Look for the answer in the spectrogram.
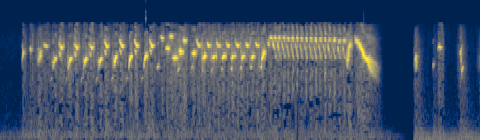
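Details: Singing European goldfinch delivering a fast, evenly paced series of high twittered notes. It runs into a rapid buzzy trill and ends with a sliding falling note, followed after a pause by a few separate chirps.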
